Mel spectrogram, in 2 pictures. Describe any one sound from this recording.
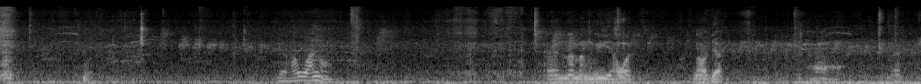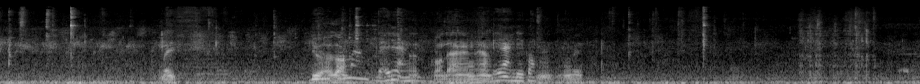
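Dishes and utensils clink softly.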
